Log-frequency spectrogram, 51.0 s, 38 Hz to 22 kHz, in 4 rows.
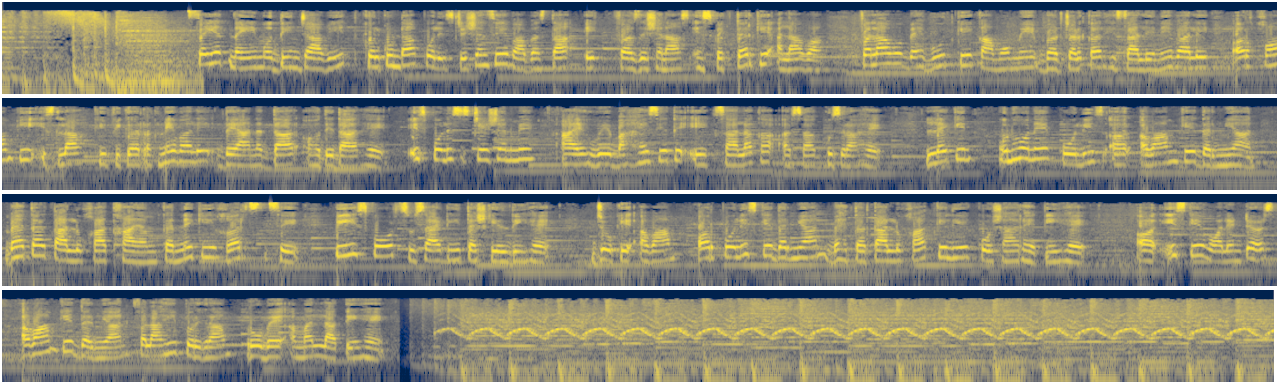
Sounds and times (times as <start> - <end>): Police car (siren): 42.6 - 50.9.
